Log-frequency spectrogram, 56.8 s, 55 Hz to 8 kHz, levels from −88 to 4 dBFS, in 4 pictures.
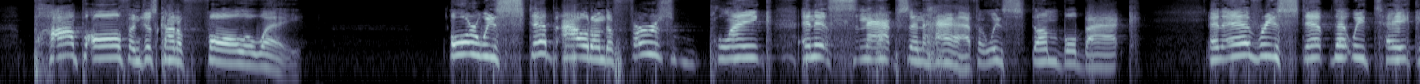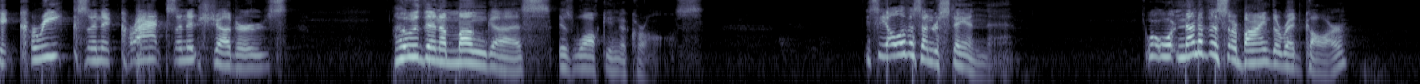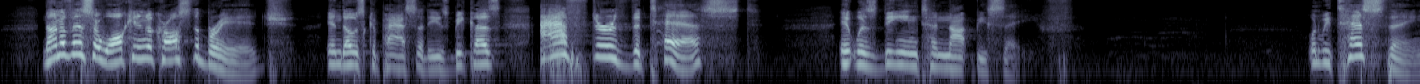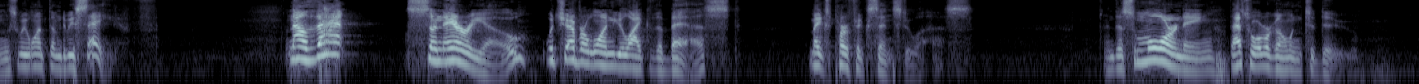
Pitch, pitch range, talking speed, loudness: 230 Hz, 175-270 Hz, 125 wpm, -22 LUFS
